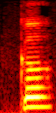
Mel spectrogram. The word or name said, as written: ge5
